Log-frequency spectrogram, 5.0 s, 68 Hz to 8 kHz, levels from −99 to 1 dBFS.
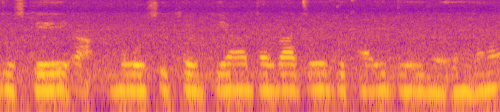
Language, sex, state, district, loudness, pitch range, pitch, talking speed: Hindi, female, Rajasthan, Bikaner, -17 LUFS, 165-175 Hz, 170 Hz, 105 wpm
